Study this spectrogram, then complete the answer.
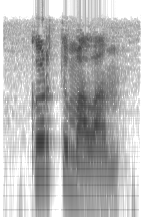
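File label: "кӧртымалан" Komi, female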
